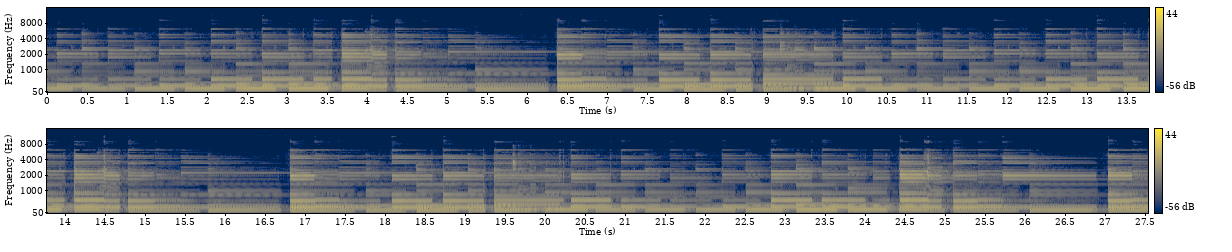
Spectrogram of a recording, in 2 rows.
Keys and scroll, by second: 4.6 shift+a, 7.2 `, 8.4 s, 10.8 s, 12.4 `, 14.0 s, 19.9 s, 21.3 `, 26.3 Tab, 27.0 3.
